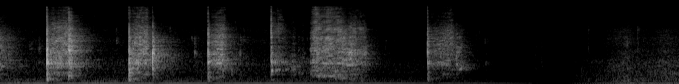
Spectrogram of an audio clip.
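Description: A jar lid screwed down tightly onto a jar of fermenting corn in brine, giving a close series of five or six short grinding, rasping twists in quick rhythm, then quiet.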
